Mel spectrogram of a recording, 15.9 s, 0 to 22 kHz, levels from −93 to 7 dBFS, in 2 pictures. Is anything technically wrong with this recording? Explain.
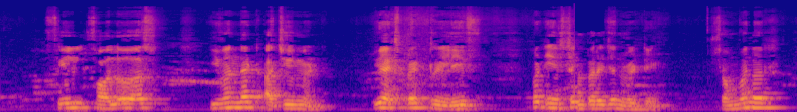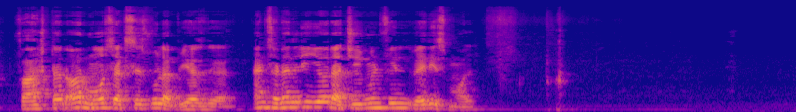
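Yes, there is damaged data in the compressed stream, at 5.74 to 5.79 s and 7.49 to 7.54 s. Corrupted bytes make the decoder misread frames and resynchronise, producing brief glitches. On a spectrogram each appears as a short broadband smear; the waveform shows an abrupt discontinuity.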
